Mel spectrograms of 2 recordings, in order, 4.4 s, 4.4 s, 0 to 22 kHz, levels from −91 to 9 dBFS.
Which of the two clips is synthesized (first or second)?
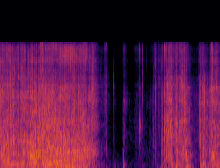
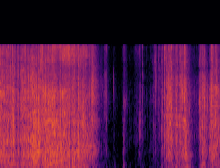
first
